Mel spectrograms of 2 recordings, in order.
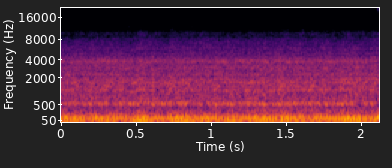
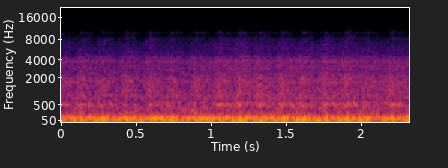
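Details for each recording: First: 1993 Ducati 750SS, about 85,000 km, standard Mikuni carbs with new jets, idle mixture at 4.5 turns out giving about 5.5% CO on the gas analyser: steady, even V-twin idle with a deep lope and no knocks or misses. Normal idle. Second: 1993 Ducati 750SS, Mikuni carbs with new jets, after long storage. Lumpy, uneven low idle with missing pulses, running on one cylinder because the idle mixture screw is wound fully in (1.2% CO); was four turns out.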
